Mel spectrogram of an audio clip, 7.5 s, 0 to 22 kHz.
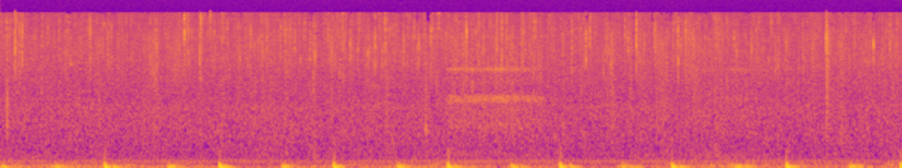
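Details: ASMR sleep-aid soundscape looping heartbeats, soft breathing and rain ambience: steady paired low thumps at about 63 a minute over soft rain noise, a regular heartbeat.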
